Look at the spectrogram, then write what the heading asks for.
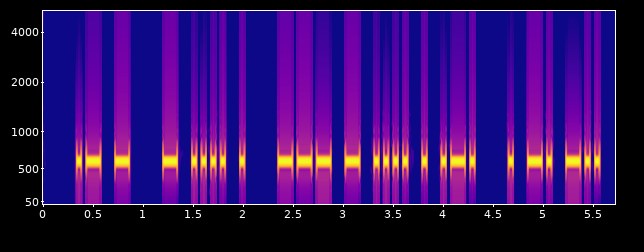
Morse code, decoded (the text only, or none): AT THE OTHER END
